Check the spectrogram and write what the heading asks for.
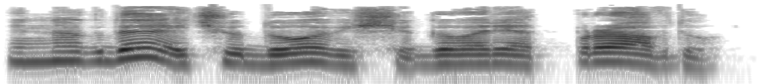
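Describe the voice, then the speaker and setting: A woman's voice: lowish voice, normal speed, dry recording, studio quality, lightly acted. A woman voicing Philipp, a frail and sickly boy who speaks bitterly and wearily, with sighs. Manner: bitter, sighing, subdued.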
